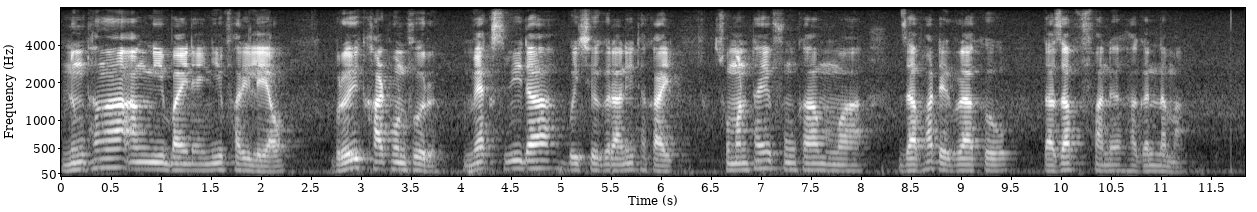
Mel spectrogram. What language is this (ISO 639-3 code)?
brx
